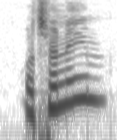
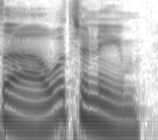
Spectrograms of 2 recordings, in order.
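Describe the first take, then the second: First: "What's her name?" said much higher, rising at the end; straining to recall, voice jumping up; high asking rise. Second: Said in the usual way. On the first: Real, not acted. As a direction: toss the question up high and searching. Asks again, searching memory.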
